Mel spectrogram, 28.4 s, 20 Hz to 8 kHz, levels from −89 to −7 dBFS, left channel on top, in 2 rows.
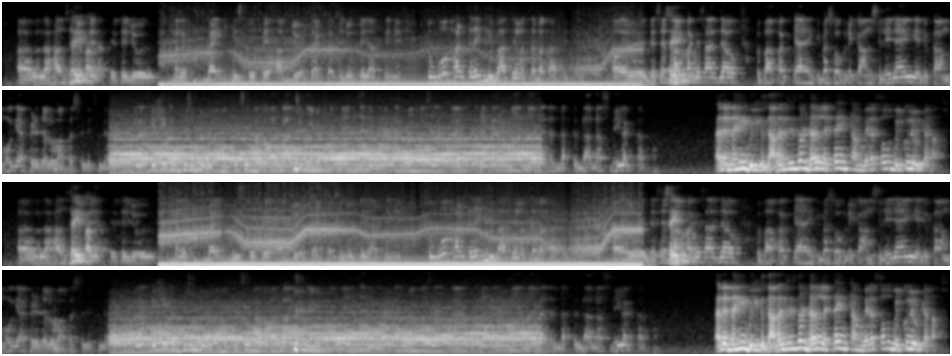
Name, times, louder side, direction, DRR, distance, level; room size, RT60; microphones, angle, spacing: voice 1, 0.2-8.7 9.1-15.8 16.2-24.1, left 2 dB, 35° left, 5 dB, 0.8 m, -35 dB
voice 2, 1.0-1.3 3.4-3.6 7.2-7.4 10.0-10.3 15.0-15.1 17.1-17.2 18.7-18.8 24.9-28.2, right 2 dB, 85° right, 4 dB, 0.8 m, -20 dB
sound 1, 2.3-9.6, right 6 dB, 60° right, 0.3 m, -24 dB
sound 2, 15.8-22.3, left 2 dB, 70° left, 1.3 m, -25 dB
11.5 x 7.0 x 2.4 m, 0.43 s
head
